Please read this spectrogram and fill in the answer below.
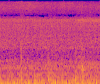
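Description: Steady background hiss with a low rumble underneath, with no distinct events.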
